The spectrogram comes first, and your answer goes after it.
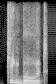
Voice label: "kingbolt", Indian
